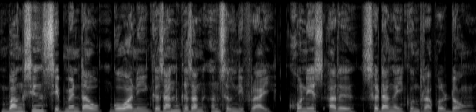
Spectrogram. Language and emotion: Bodo, neutral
